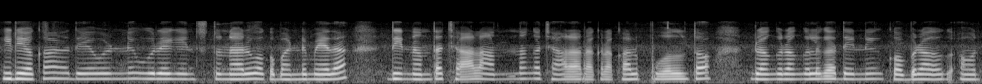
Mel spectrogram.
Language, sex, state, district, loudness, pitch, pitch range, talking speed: Telugu, female, Andhra Pradesh, Visakhapatnam, -15 LUFS, 245 Hz, 235-255 Hz, 140 wpm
